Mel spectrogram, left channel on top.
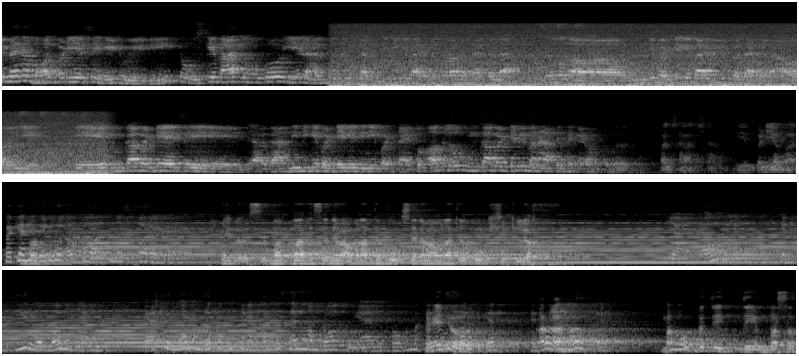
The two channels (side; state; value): both; different; correlation 0.00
